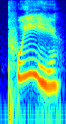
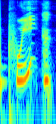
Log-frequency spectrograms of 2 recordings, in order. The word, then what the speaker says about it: Poi: Thank you very much, Poi, and thank you very much to Gemino. Oh, it's pronounced like Pui. Pui? Oh, that's so cute. Wait, would you prefer if I say Pui?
